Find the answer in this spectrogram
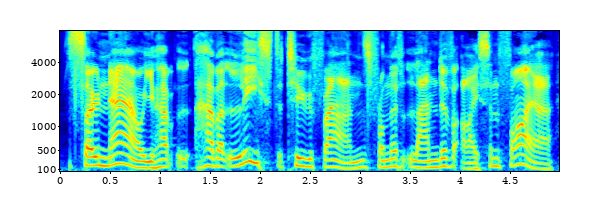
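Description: A man co-hosting a podcast in an upbeat, casual way, laughing easily and filling pauses with "uh" and "um". His voice is bright and crisp. The sound is close and dry, with no room around it. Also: on the high side, no room sound. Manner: upbeat, laughs often, many fillers. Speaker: podcast co-host. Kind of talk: casual podcast chat, reading listener emails.

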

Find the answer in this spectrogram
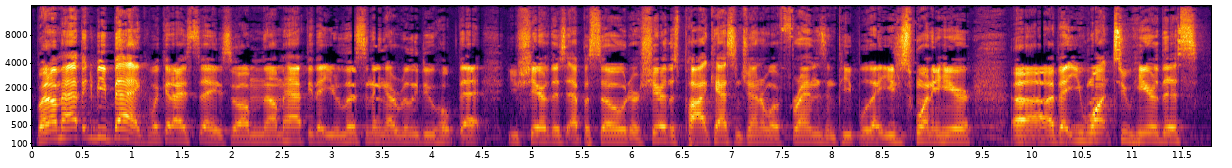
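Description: A man's voice: mid-range voice, steady tone, a little fast, fairly bright tone. A man hosting his own podcast, chatting casually and rambling with lots of fillers and jokes. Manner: rambling, joking, frequent fillers and restarts. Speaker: podcast host. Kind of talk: casual solo podcast chat.

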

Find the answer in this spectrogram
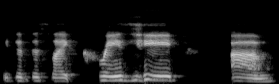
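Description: A woman's voice: lowish voice, slow, bright, forceful tone. A woman from Alaska casually sharing personal stories as a guest, heard in a dull, lo-fi recording.

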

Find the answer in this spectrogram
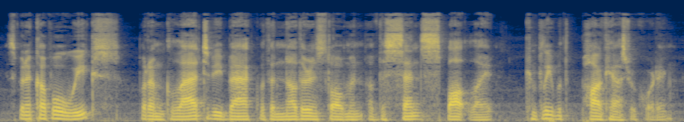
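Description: A man with a very low, deep voice hosting a podcast. He opens with a steady scripted intro, then shifts into relaxed, friendly questions for his guest. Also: fairly quick. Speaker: podcast host. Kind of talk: podcast interview.

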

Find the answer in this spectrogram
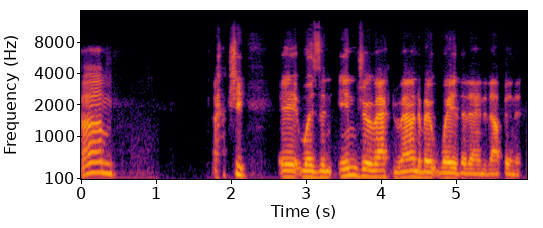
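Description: A man's voice: mid-range voice, measured pace. A man with a Canadian accent, a sales coach answering interview questions in a confident, fluent storytelling way.

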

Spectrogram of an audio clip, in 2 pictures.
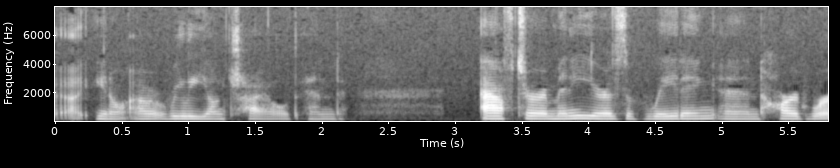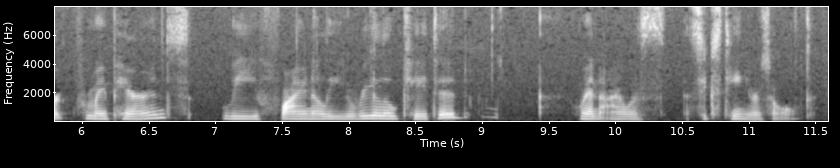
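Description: Soft-spoken woman with a slightly gravelly voice. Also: lowish voice, a little slow, dry recording. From Philippines. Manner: calm, mellow, partly whispered, many ums. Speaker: podcast host. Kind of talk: soft-spoken solo podcast monologue.

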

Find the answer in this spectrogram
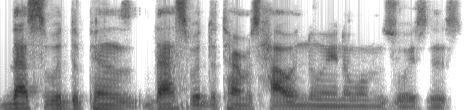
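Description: American male podcast co-host, low register, dry close sound, opinionated and slangy. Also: fairly even intonation, normal speed, no room sound. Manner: opinionated, colloquial, mildly profane. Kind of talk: casual unscripted chat.

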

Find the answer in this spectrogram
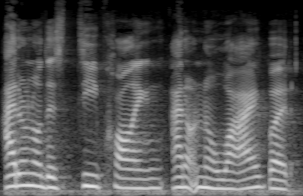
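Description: A woman's voice: lowish voice, steady tone, normal speed. A woman hosting a podcast in casual, conversational style. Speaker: podcast host. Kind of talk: casual chat.

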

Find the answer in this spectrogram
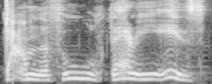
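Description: A woman's voice: deep voice, slow, a little mellow, soft background music. A woman voicing a passionate, desperate man in a dramatized reading of a classic novel, with fervent delivery. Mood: alarmed, cursing. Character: passionate, anguished man, a desperate brooding lover.

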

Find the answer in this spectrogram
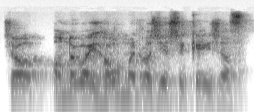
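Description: A man's voice: a little high, fairly even intonation, fast. A middle-aged man from the Netherlands with a Dutch accent, talking reflectively as an interview guest, often restarting his sentences. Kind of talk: conversational interview.

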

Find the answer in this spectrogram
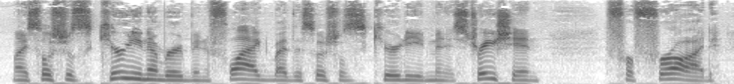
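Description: Chatty male co-host, lively anecdotes, dry close sound. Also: high-pitched, fast talker, no echo. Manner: animated storyteller, laughs often. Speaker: podcast co-host. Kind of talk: casual chat.

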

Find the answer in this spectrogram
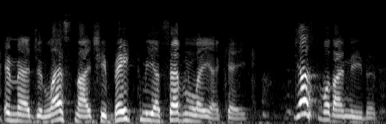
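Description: An actor playing a genial older professor neighbor with courtly, teasing deadpan in a 1940s radio sitcom. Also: male voice, a little high, unhurried, a crowd in the background. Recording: dull noisy old radio recording, audience.

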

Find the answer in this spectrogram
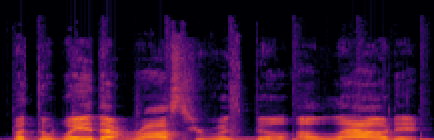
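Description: A man's voice: fairly high pitch, steady tone, brisk, fairly bright tone, soft background music. A man in a casual sports podcast discussion, emphatic and opinionated, repeating points for stress. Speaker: podcast co-host and basketball analyst.

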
